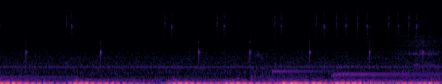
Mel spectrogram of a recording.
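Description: Rapid, crisp mouse clicks land in a steady rhythm during play of a computer game, close and distinct, over a droning game tone with no talking.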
